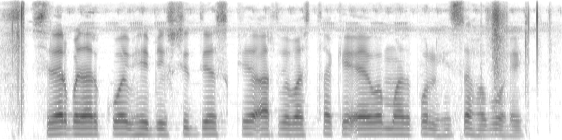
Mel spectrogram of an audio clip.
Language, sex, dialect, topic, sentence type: Magahi, male, Southern, banking, statement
